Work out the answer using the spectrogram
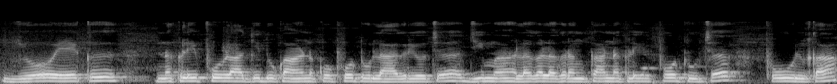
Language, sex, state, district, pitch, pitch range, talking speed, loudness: Rajasthani, male, Rajasthan, Nagaur, 145 Hz, 140-155 Hz, 150 wpm, -12 LUFS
